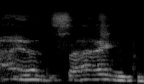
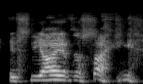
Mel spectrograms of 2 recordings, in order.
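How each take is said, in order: First: Softly laughing through it. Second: Said in the usual way. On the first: Real, not acted. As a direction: say it while laughing quietly. Repeats the phrase laughing.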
